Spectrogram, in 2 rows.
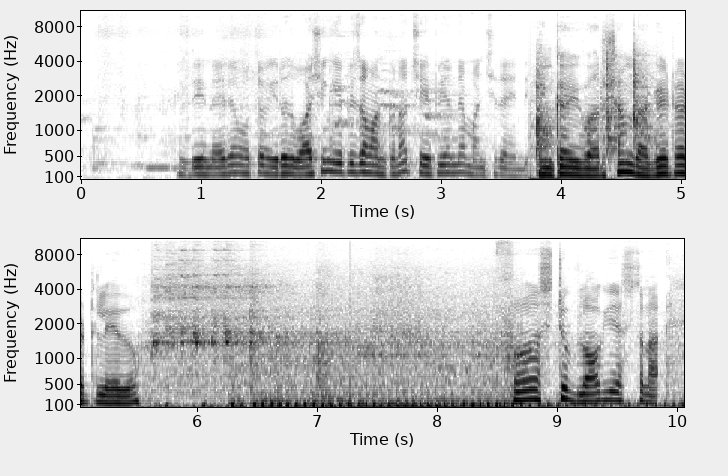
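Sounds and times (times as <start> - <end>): man speaking: 0.8 - 5.6, 8.5 - 10.0
motorcycle engine at low revs: 5.5 - 10.0.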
